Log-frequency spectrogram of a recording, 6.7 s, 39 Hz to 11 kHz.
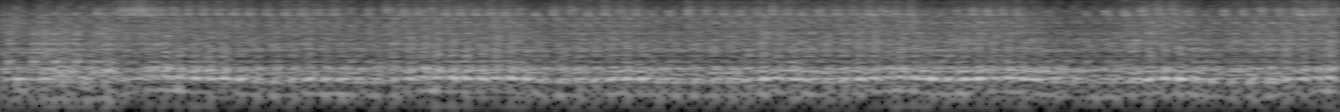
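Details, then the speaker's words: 1988 Camaro IROC-Z first started after 27 years stored, run on starting fluid at full throttle: harsh metallic clatter over a loud, strained engine, heavy engine knock; owner thinks the engine is bad, cause unconfirmed. "poor little guy this thing is definitely clanking away like none other"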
